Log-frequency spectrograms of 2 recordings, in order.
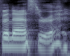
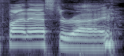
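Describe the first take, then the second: First: It is said smoothly as one word. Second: It is split like 'fine ass to ride'. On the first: It names the drug. The speaker calls it right. "It's it's finasteride" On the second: It makes a crude joke. The speaker calls it wrong. "don't pronounce it like that"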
